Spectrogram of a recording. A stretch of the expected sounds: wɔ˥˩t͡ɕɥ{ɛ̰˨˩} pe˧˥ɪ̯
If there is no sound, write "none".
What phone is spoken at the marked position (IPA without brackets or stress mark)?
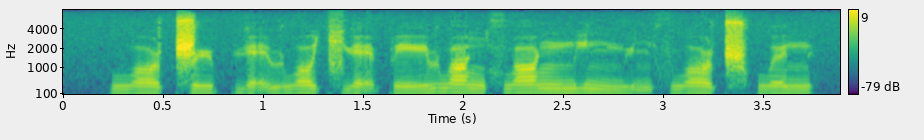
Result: ɛ̰˨˩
